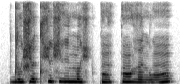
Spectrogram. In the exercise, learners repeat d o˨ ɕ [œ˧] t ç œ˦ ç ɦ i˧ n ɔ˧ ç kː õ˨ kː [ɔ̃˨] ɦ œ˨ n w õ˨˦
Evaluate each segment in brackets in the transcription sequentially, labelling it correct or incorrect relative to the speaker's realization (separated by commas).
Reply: correct, incorrect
